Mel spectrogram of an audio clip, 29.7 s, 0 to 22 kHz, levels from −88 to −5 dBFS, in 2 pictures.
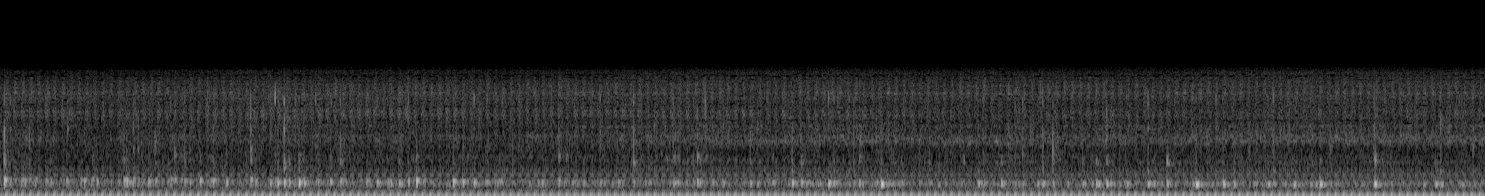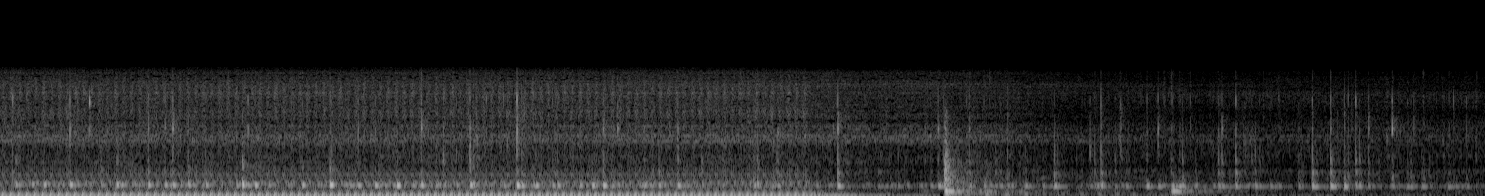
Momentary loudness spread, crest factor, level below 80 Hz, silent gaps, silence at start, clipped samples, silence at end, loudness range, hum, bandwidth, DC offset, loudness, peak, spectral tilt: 11 LU; 20 dB; -46 dBFS; none; 0 s; under 0.1%; 0 s; 5 LU; none; 5.6 kHz; under 0.1%; -44 LUFS; -20 dBFS; -4.5 dB/octave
